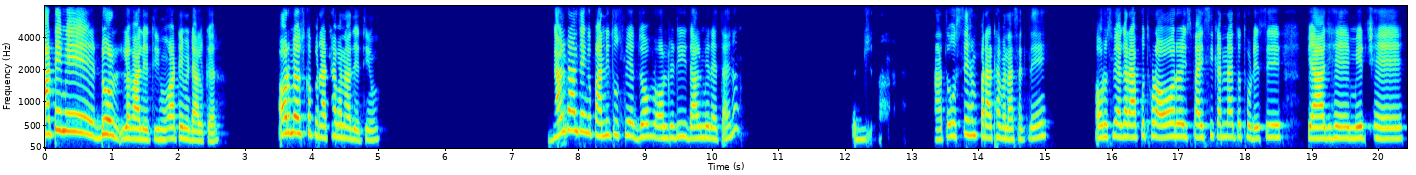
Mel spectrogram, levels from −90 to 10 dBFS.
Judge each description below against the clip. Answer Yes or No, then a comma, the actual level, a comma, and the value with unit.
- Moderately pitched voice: No, very high, 250 Hz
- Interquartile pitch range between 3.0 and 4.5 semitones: Yes, average, 3.7 semitones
